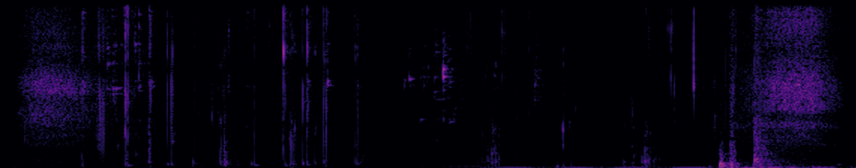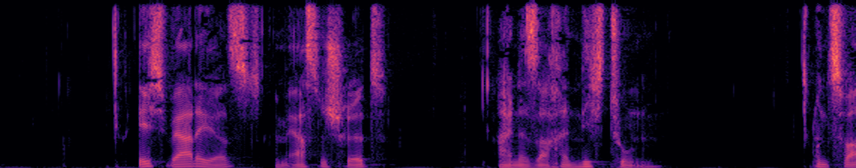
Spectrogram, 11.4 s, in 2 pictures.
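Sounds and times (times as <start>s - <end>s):
wet mouth clicks and smacks: 0.5s - 4.8s, 5.9s - 6.6s, 10.5s - 11.2s
gulp and swallowing of water: 0.5s - 6.6s
speech: 6.6s - 8.4s, 9.1s - 10.2s, 11.1s - 11.4s.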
